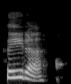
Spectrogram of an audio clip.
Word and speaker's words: theta: Oh, that's called a theta. Oh, It's called a theta. Like，你看啊，看我怎么发音呢？就把舌头放在你两个牙齿中间，theta.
